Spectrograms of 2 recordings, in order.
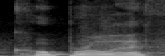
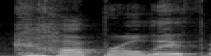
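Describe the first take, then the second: First: Coprolith said "KOH-pruh-lith"; long "cope" sound at the start of Coprolith; long-o pronunciation. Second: Coprolith said "KAH-pruh-lith"; short-o pronunciation. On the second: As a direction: open "cop" sound at the start of Coprolith. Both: Shown as a demonstration. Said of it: "I don't know how to say the actual name".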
